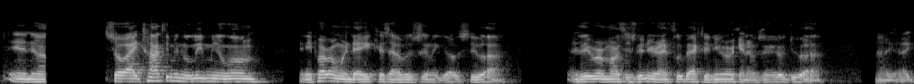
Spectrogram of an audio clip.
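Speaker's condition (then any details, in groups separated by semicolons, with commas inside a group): Parkinson's disease; Parkinson's about 30 years, benign spinal tumor removed in 6-hour surgery at Johns Hopkins, relearned walking; on Parkinson's medication, problems walking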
